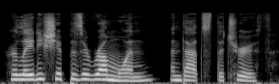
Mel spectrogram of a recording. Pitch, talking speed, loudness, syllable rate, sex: 205 Hz, 215 wpm, -18 LUFS, 5.5 syllables/s, female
